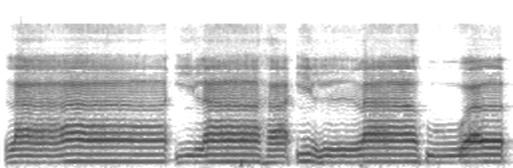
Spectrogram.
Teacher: mad jaiz munfasil panjangnya empat atau lima harakat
